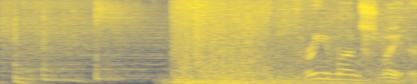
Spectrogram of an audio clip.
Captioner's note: explosion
